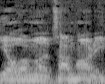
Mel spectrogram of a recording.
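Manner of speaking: put-on Brooklyn accent. Viewer describing a film, doing a Tom Hardy Brooklyn accent. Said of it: "Like Brooklyn type".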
